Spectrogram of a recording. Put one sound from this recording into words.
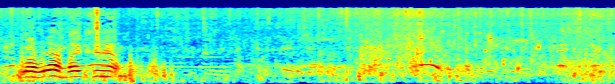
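Water splashes as people pull weeds from the water.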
